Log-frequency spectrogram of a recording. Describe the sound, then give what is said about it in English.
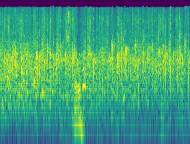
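Steady audience applause for Paul F. Tompkins fills the whole stretch, a dense crackle of many hands clapping at an even loudness, with a brief voice rising out of it about midway. “I always like to scan and see if nobody's clapping.”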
